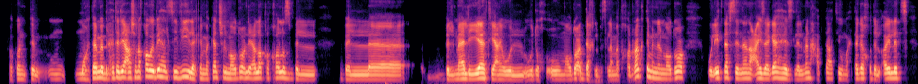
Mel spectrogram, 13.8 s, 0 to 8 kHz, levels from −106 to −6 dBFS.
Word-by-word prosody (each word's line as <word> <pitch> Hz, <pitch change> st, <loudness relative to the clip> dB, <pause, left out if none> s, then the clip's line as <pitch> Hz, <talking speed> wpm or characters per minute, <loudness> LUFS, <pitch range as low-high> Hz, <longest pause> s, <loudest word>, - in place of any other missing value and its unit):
فكنت 125 Hz, -2 st, -7 dB
م 125 Hz, +2 st, -8 dB, 0.2 s
مهتم 130 Hz, +5 st, +4 dB
بالحتّة 155 Hz, +3 st, +1 dB
دي 170 Hz, -, +6 dB
علشان 165 Hz, +1 st, +2 dB
أقوي 185 Hz, +2 st, +6 dB
بها 185 Hz, -2 st, +5 dB
الCV 165 Hz, -1 st, -2 dB
لكن 150 Hz, -6 st, +2 dB
ما 130 Hz, -, -5 dB
كانش 165 Hz, +3 st, -4 dB
الموضوع 150 Hz, +1 st, 0 dB
لي 150 Hz, 0 st, +1 dB
علاقة 150 Hz, 0 st, 0 dB
خالص 155 Hz, -1 st, 0 dB
بال 120 Hz, -3 st, -4 dB, 0.4 s
بال 115 Hz, -2 st, -1 dB, 0.4 s
بالماليات 130 Hz, -2 st, +3 dB
يعني 125 Hz, -2 st, +1 dB
وال 115 Hz, -1 st, -1 dB
ودخ 120 Hz, 0 st, -7 dB
وموضوع 115 Hz, -1 st, -2 dB
الدخل، -, -, -5 dB
بس -, -, -18 dB
لمّا 115 Hz, 0 st, -7 dB
تخرجت 200 Hz, -, -1 dB
من 160 Hz, -5 st, +1 dB
الموضوع 140 Hz, +5 st, -1 dB, 0.3 s
ولقيت 150 Hz, +1 st, +2 dB
نفسي 160 Hz, -2 st, +1 dB
إن 140 Hz, -, -2 dB
أنا 140 Hz, -1 st, -1 dB
عايز 140 Hz, 0 st, +2 dB
أجهّز 140 Hz, -3 st, +1 dB
للمنحة 130 Hz, +5 st, -5 dB
بتاعتي 140 Hz, -1 st, -8 dB
ومحتاج 135 Hz, +2 st, -5 dB
أخد 140 Hz, -, -4 dB
الILETS 145 Hz, +1 st, +1 dB
135 Hz, 175 wpm, -22 LUFS, 120-155 Hz, 0.4 s, دي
